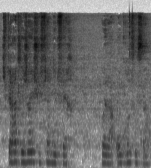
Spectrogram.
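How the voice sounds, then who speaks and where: A woman's voice: mid-range voice, level tone, quick pace, noisy background. A young woman venting to camera about an online dispute, agitated and full of fillers and restarts, with a cold. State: has a cold. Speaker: vlogger.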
